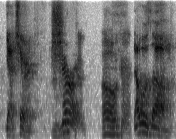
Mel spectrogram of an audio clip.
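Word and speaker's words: Charon: of the book alone yes uh is this pronounced sharon or sharon yeah sharon oh okay that was um so that's from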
